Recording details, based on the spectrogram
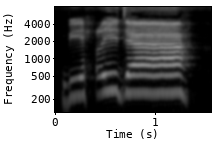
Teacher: अलिफ मद्दा को एक अलिफ के बराबर खींच कर पढ़ते हैं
